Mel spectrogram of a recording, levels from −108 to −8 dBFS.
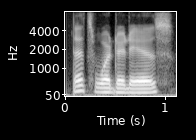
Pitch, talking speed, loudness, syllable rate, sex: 150 Hz, 215 wpm, -13 LUFS, 4.2 syllables/s, female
